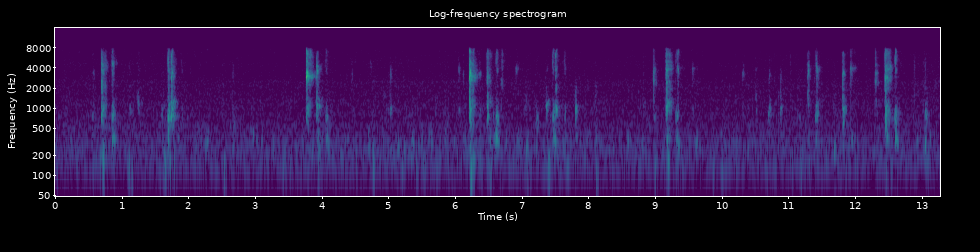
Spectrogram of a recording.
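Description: Faint, scattered clicks of typing on a computer keyboard, in short irregular bursts with pauses between them.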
